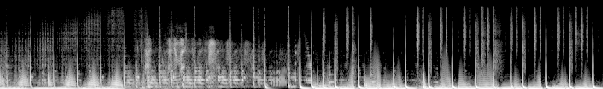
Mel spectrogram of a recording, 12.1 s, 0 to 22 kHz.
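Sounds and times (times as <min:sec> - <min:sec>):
heavy bass: 0:00.0 - 0:12.0
kick drum: 0:00.0 - 0:12.0
pitched synth figure: 0:02.8 - 0:05.0.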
